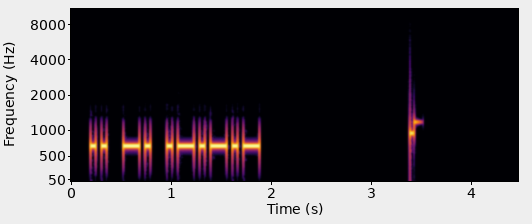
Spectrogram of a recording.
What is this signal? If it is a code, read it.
Morse code, heard as a keyed tone, about 22 wpm, 700 Hz. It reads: IN.
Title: Sentences from Top 1000 Words - Review Part 2 - 22wpm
